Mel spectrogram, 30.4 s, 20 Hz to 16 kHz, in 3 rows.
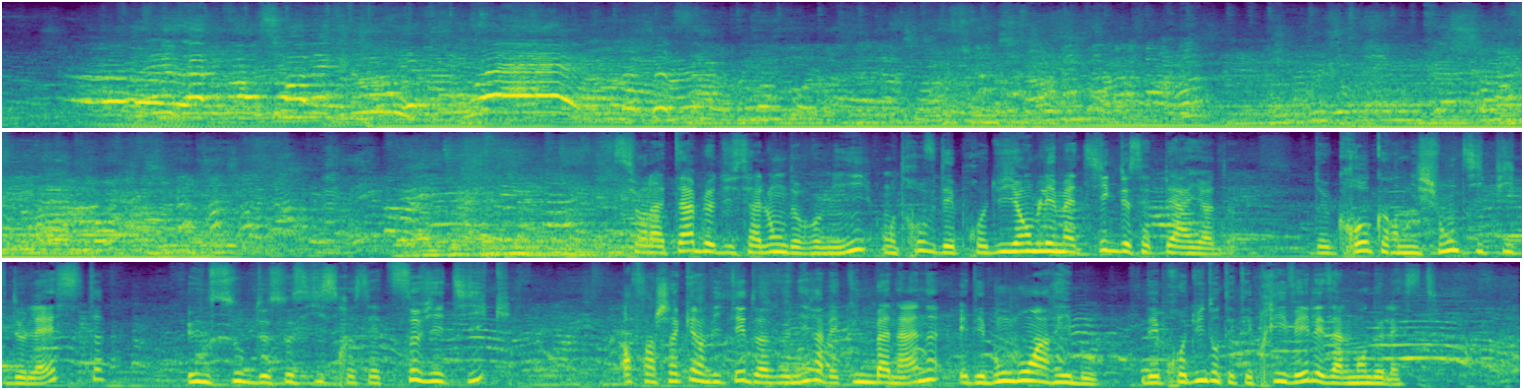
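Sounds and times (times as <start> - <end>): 
low rumble of music: 0.0 - 30.3
party guests chattering at a house party: 0.0 - 30.3
laughter: 0.6 - 14.2, 19.8 - 30.3
speech: 14.5 - 23.8, 24.4 - 29.8.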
